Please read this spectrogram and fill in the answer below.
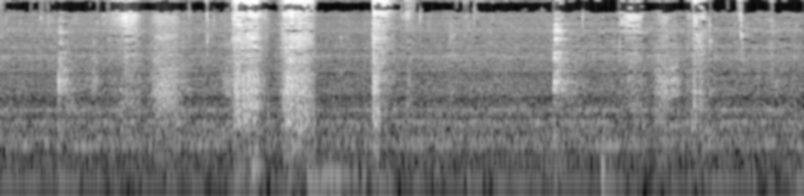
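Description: Eating noodle soup from a clay pot: wooden chopsticks stirring and lifting wide noodles in the broth, with short wet slurping and chewing sounds. The bursts come irregularly, the loudest two close together about two and a half to three seconds in.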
